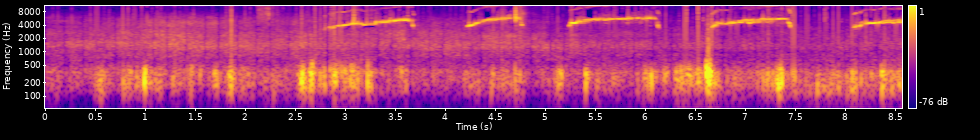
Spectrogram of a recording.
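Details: Bald eagle at a nest in Southwest Florida during a morning feeding of the chick, 21 January 2024. Five thin, high, upslurred piping calls come roughly every 1.2 seconds over soft low thumps and rustling from the nest.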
